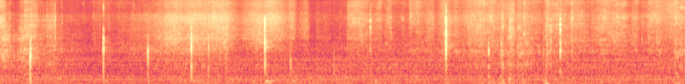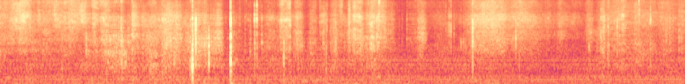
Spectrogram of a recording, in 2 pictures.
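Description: Fingertips rub and smooth across a thin, slightly crumpled handwritten paper sheet lying flat, handling its creased surface. The quiet, steady papery brushing carries bright hiss, broken by irregular short, dry crackles and ticks as the creases shift, over a faint low hum.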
